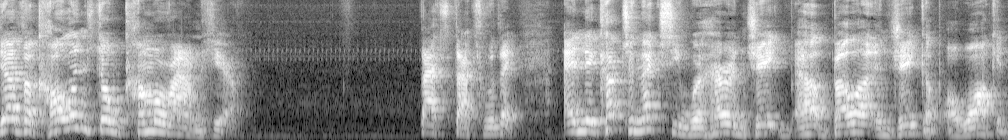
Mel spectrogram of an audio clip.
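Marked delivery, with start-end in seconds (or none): 0.0-1.8 put-on, very loud delivery. Retelling a movie scene where one of the wolves speaks: imitating a very loud line. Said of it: "loudly, very loudly goes".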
